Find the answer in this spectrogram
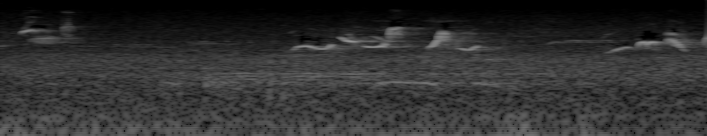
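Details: Several fluty, looping whistles from a common blackbird come in a lively cluster, bending up and down. A lone note opens the passage, and a steady hiss runs underneath.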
